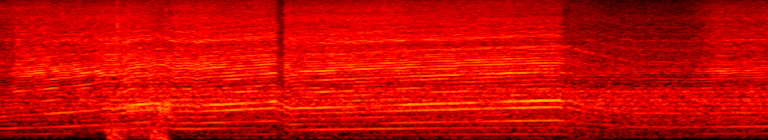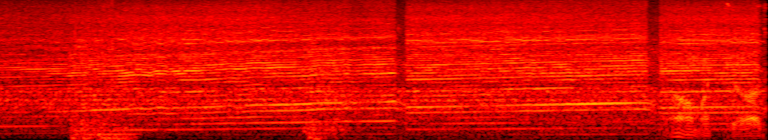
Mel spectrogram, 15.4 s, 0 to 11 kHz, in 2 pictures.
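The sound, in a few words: race car with 20B rotary engine driving, from video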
